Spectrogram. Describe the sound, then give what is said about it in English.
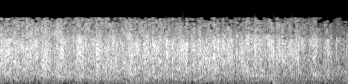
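A round of applause from a crowd for the Sunday Club's harvest work, a dense, steady patter of many hands clapping that holds an even level for several seconds before easing slightly at the end, with no talking. “Big round of applause for the Sunday Club.”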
